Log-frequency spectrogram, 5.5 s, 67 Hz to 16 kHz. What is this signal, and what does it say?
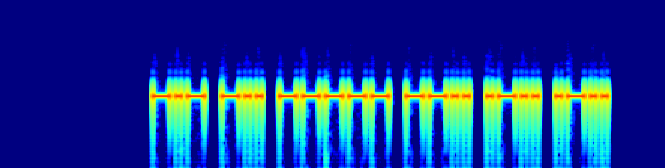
Morse code, heard as a keyed tone, about 25 wpm, 700 Hz. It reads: KD0ZLL
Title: USA Call Signs - 6 Characters - Repeated 2x - 25wpm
